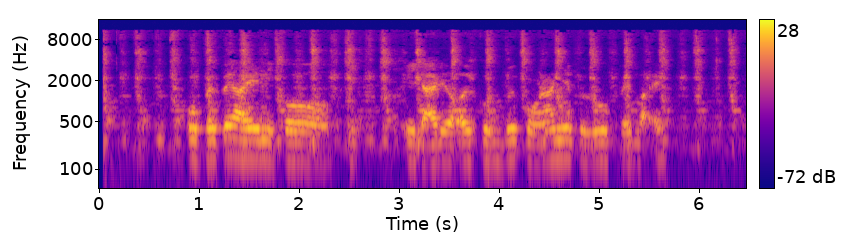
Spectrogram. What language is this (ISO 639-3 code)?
grn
